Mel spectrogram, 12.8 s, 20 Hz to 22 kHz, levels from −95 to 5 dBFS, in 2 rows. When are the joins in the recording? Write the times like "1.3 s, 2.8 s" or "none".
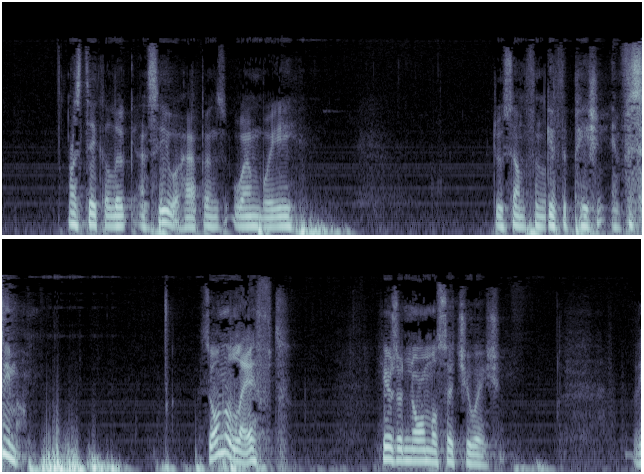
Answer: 5.4 s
